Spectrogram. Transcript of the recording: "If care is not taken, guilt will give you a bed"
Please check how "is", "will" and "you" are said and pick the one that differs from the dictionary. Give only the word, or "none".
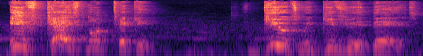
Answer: is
